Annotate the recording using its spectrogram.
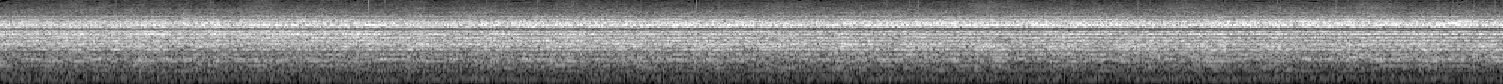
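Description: Loud house dance music played over a club sound system, with sustained synthesizer chords held steady through the whole stretch and no vocals.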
